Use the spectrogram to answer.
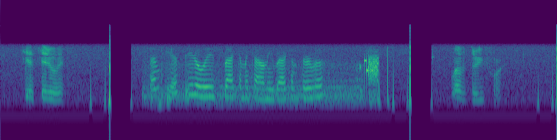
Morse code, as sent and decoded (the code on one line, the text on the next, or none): none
